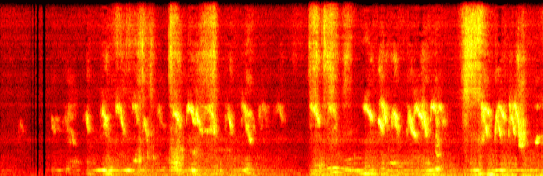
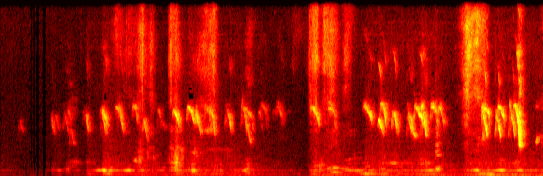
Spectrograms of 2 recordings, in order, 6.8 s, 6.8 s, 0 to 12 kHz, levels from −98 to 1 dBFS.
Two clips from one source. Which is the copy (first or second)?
first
